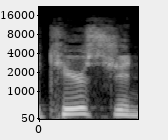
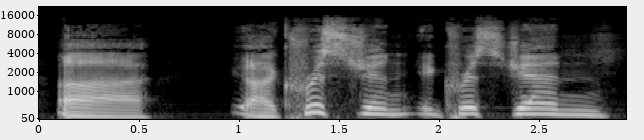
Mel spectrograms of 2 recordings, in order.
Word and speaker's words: Kirstjen: Kirstjen Nielsen, rather. Kirsten Gillibrand, of course, is a senator running for president. Kirstjen I almost did it again.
